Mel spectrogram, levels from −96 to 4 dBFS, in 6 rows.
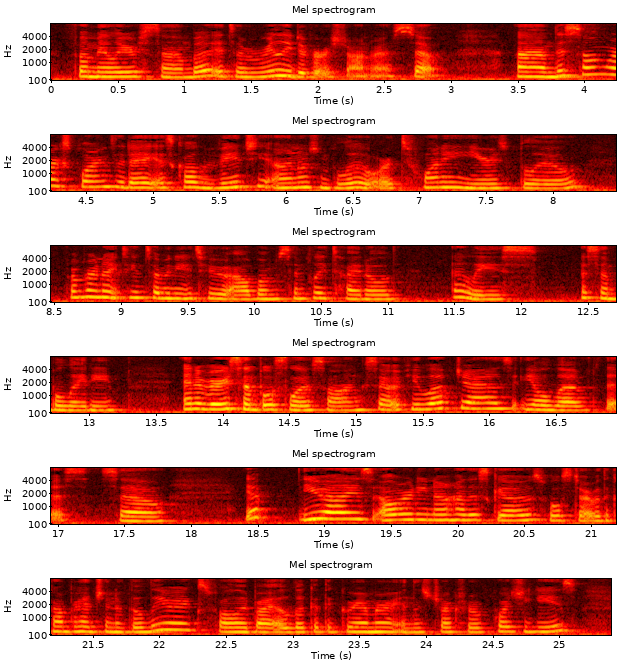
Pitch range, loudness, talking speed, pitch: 230-280 Hz, -32 LUFS, 180 wpm, 250 Hz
